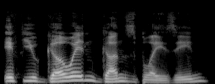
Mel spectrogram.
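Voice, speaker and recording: A man's voice: mid-range voice, very animated, takes it slowly, dry recording, studio quality. A man co-hosting a podcast, giving a casual, rambling review and often correcting himself as he goes. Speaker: podcast co-host reviewing games.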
